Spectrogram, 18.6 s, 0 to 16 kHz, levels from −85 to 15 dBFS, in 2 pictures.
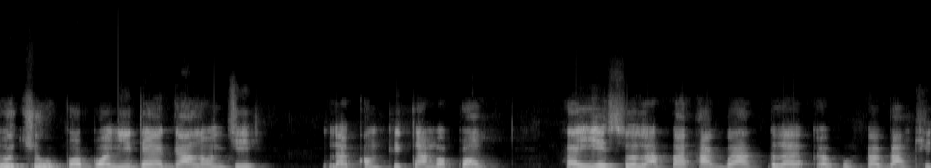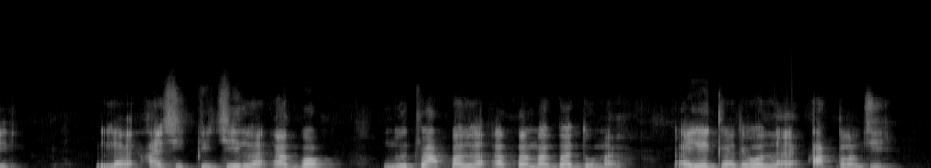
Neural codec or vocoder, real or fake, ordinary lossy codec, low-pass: codec, 44.1 kHz, 2.6 kbps, SNAC; fake; AAC, 96 kbps; 14.4 kHz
